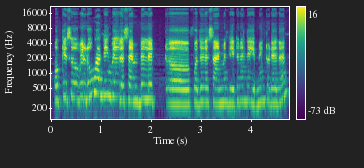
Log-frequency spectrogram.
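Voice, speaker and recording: A woman's voice: high-pitched, steady tone, fast, bright, forceful tone, no room sound, soft background music. A woman from West Bengal, a student who organizes her group's project meetings. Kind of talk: student role-play video.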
